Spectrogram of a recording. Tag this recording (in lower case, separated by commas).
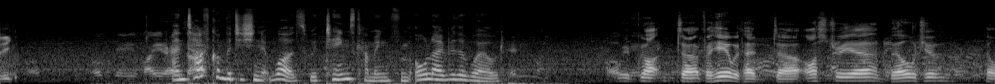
speech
